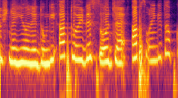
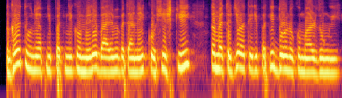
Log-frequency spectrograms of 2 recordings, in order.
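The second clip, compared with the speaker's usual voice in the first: very low, menacing witch voice; low monotone demon-woman; vengeful witch; 9 semitones lower than usual. Acted. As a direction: deliver the threat as a deep-voiced witch. Witch threatens husband and wife.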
